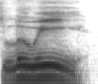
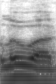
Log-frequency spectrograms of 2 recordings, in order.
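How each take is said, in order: First: The name ends with an 'iss' sound. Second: The name ends with an 'ah' sound. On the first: The speaker calls it right. "It's Louis" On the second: The speaker calls it wrong. "it's not Lua"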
